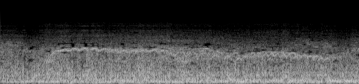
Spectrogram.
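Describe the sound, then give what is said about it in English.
Horses pulling a carriage whinny in panic as the carriage crashes coming off a bridge, a shrill, wavering neigh stretching across several seconds over a dense, loud wash of clattering noise, continuous with no talking. “Coming off the bridge, the lead horse panicked, pulling the whole rig to the right, so that what was coming was inevitable.”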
